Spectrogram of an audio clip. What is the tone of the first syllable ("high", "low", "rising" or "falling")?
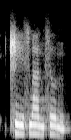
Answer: falling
